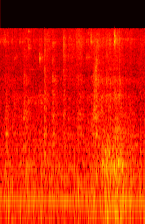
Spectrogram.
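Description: Sheet of origami paper being handled and creased by hand: light paper rustles and small taps, growing into a louder rustle with a soft bump near the end.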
